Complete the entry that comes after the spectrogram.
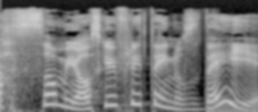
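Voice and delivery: playful, teasing, half-joking tone. Retelling what a woman said to a man, in a joking tone. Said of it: "Lite skämtsamt så".

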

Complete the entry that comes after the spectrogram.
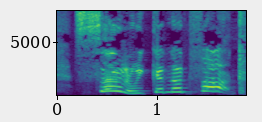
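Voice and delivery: put-on very high, very slow, drawn-out Indian accent. Retelling a phone scammer's replies, imitating an Indian accent. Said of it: "of Indian accents".

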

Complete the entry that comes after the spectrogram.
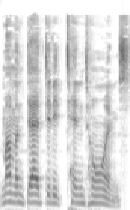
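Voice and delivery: put-on Aussie, Australian-accented delivery. Imagining a new wife waking her husband on their wedding night, in an Australian accent. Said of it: "Fucking Australian accent".

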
